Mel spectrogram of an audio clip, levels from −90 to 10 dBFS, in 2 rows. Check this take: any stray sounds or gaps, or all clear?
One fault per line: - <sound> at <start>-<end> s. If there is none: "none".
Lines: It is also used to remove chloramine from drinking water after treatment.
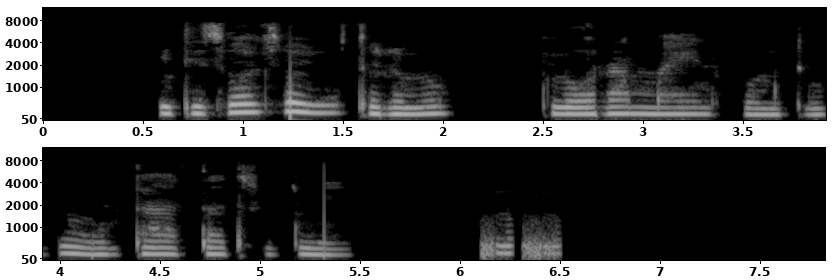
- laugh at 6.1-6.5 s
